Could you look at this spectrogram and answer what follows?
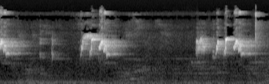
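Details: Competitive song of a red-whiskered bulbul that leads a flock and was just separated. Two loud, rich warbled phrases fall and slur, about two seconds apart, with near-silence between them.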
